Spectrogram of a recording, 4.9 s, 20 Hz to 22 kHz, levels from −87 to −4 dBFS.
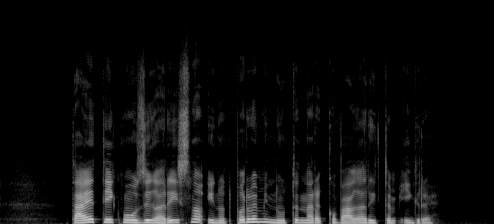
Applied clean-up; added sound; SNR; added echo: none; none; none; none.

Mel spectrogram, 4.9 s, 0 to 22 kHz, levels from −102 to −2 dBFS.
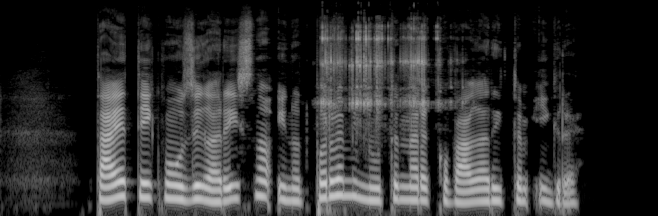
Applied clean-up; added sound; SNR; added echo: classical method spectral subtraction.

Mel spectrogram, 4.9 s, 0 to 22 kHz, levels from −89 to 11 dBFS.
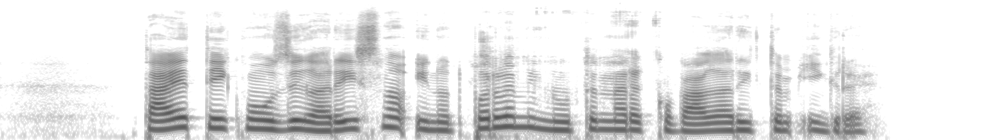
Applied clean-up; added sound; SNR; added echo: neural mask model Resemble Enhance denoiser.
